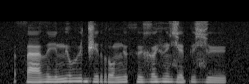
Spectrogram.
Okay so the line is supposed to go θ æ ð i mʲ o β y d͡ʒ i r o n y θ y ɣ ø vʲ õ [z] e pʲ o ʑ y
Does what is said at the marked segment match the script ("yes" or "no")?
no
